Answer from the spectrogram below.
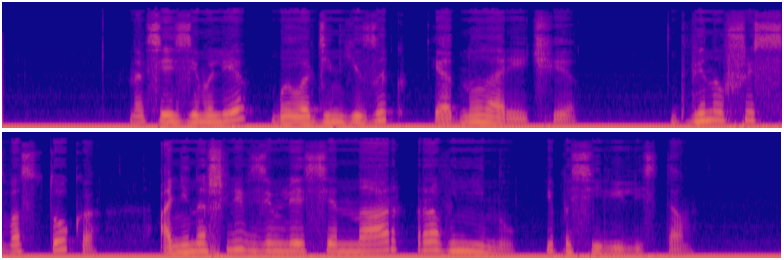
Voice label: Russian

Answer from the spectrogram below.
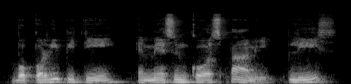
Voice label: say again papiamento

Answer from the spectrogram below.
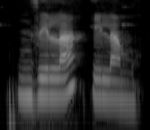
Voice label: bon voyage, Lingala

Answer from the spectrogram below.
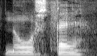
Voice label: good night, gwentian

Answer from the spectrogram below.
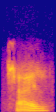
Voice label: hello, icelandic; Sæl; (>f)

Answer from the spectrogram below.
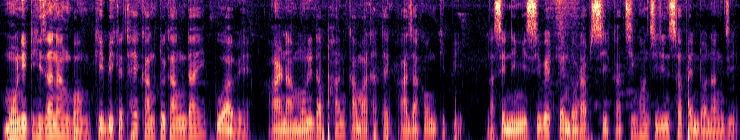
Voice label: udhr karbi

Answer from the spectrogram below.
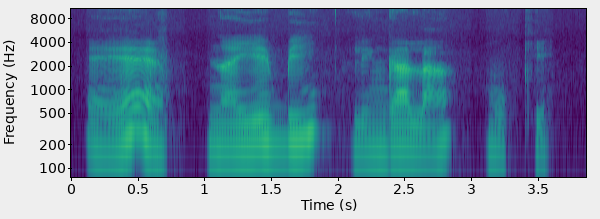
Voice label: yes a little, Lingala; Ee, nayebi lingala moke; Do you speak Lingala?; Olobaka lingala?

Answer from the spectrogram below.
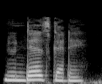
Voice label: "he's hungry", ojibwe

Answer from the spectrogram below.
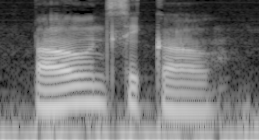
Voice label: thanks, central dusun

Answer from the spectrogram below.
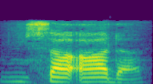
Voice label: help, swahili

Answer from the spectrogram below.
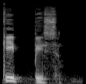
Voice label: cheers, finnish

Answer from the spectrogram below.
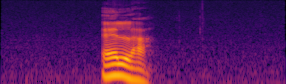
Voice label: "hello", Greek

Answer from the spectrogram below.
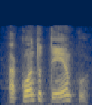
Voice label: long time no see, portuguese br

